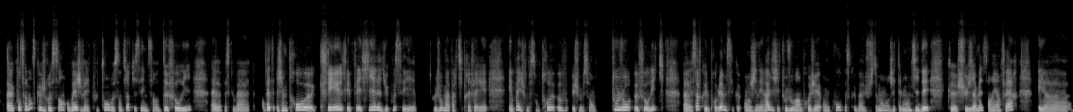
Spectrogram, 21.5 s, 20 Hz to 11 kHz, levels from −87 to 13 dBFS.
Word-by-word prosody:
heu, 230 0 +4
concernant 275 - +2
ce 460 - -15
que 265 - +2
je 220 - -3
ressens, 230 +5 0
ouais, 230 +4 +4
je 245 - -1
vais 200 -2 -3
tout 190 +3 -25
le - - -17
temps 275 +3 0
ressentir, 215 +2 -2
tu 225 -4 -8
sais, 230 +2 -4
une 210 -2 -3
sorte 195 -2 -9
d'euphorie, 235 +1 +4 0.4
heu, 200 -1 0
parce 195 0 -10
que, 210 - -10
bah, 200 -1 -5 0.2
en 220 - -11
fait, 270 0 +6
j'aime 220 0 0
trop, 270 +3 +5
heu, - - +4
créer, 245 - +5
réfléchir 235 - +1
et 250 - +5
du 205 -1 -5
coup, 270 +7 -3
c'est 195 -9 -3 0.3
toujours 220 +3 -1
ma 205 -3 -1
partie 190 0 -11
préférée 195 +3 -5 0.4
et 205 - 0
ouais, 280 +6 +1
je 205 -4 -10
me 180 - -13
sens 185 +1 -16
trop 255 - +1 0.2
euph 230 -1 0
je 200 -2 -5
me 185 - -8
sens 185 0 -10 0.3
toujours 270 -2 +5
euphorique, 230 - +1 0.4
heu, 195 -2 0
sauf 300 +10 +2
que 235 - 0
le 205 - 0
problème 255 +11 +4
c'est 235 -3 -13
qu'en 200 -1 -7
général 190 +6 -1
j'ai 195 -5 -6
toujours 215 +2 -1
un 190 - -1
projet 195 +1 -2
en 185 - -8
cours 250 +5 -1
parce 185 -7 -11
que, - - -14
bah, 175 - -8
justement, 210 +4 -7
j'ai 200 0 -6
tellement 205 +2 -3
d'idées 220 +1 +6 0.4
que 200 -2 +3
je 195 - -7
suis 205 -1 0
jamais 200 +4 +3
sans 215 -5 -6
rien 195 -1 -4
faire 250 +10 0 0.4
et 205 -1 0
heu, 185 -1 -5
215 Hz, 220 wpm, -23 LUFS, 195-245 Hz, 0.4 s, fait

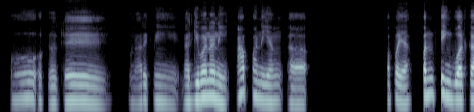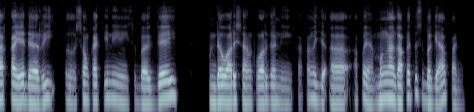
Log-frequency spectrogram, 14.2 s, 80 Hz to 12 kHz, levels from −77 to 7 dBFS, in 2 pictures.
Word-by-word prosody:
Oh, 150 +2 -5
oke 135 -1 -13
oke, 135 +1 -6 0.9
menarik 130 +2 -8
nih. 130 -4 -8
Nah, 135 0 -2
gimana 165 +2 +6
nih, 130 - +1 0.2
apa 190 -1 0
nih 140 -2 0
yang, 135 +1 -2 0.2
eee 120 -2 0 1.2
apa 145 +1 -1
ya, 125 - +2 0.2
penting 175 -2 +3
buat 145 -1 +7
Kakak 150 -1 +3
ya 135 - +5
dari, 130 +3 +1 0.2
eee, 130 -3 -8
songket 140 +1 -3
ini 150 -3 -4
nih 125 - -10
sebagai 130 +4 +1 0.6
benda 130 +1 +2
warisan 135 -1 +2
keluarga 130 +1 0
nih. 120 -3 -8
Kakak - - -13
ngeja 145 -2 -2
eee, 125 -2 0
apa - - -9
ya, - - -6
menganggapnya 145 +1 +2
itu 185 -3 -8
sebagai 125 -3 -1
apa 150 -7 -8
nih? 105 - -28
135 Hz, 160 wpm, -21 LUFS, 130-150 Hz, 1.2 s, buat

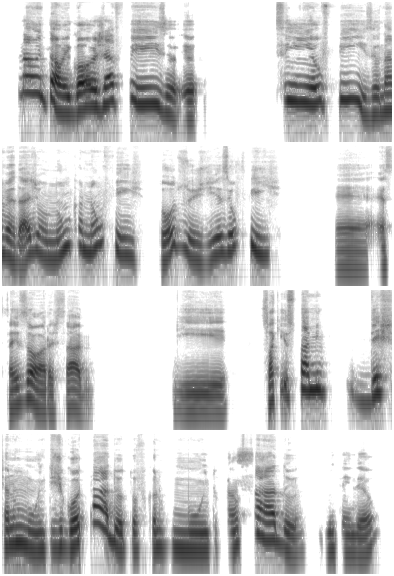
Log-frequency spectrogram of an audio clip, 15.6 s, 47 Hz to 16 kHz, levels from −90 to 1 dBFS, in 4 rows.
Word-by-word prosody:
Não, 370 +1 +2
então, 215 - +7
igual 175 +5 +8
eu 210 - +8
já 235 +4 +4
fiz, 235 -5 0
eu - - +1
eu 390 +1 0 0.8
sim, 255 -2 +2
eu 230 +2 +5
fiz, 265 - -2
eu 155 - -1
na 175 +2 -1
verdade, 170 +3 -1
eu 175 - -4
nunca 235 - -3
não 215 +5 -1
fiz, 175 - -6 0.2
todos 225 - -1
os 145 -5 -4
dias, 175 +9 -2
eu 210 - +2
fiz, 190 -9 -4 0.5
eh, 105 -1 -8
essas 120 +6 -6
horas, 115 -11 +2
sabe, 125 0 -2 0.8
e 105 -1 -5 0.4
só 155 - 0
que - - -13
isso - - -5
tá 255 -2 +5
me 250 -2 +4 0.2
deixando 175 -2 -2
muito 140 -5 -1
esgotado, 160 - +2
eu 130 - 0
tô 135 0 -7
ficando 145 +1 -7
muito 135 -2 -2
cansado, 150 - -1 0.2
entendeu? 120 - -5
170 Hz, 160 wpm, -24 LUFS, -, 0.8 s, igual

